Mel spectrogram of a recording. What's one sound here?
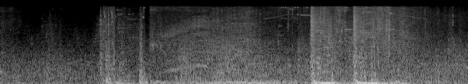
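Gunshots crack loudly in quick bursts.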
